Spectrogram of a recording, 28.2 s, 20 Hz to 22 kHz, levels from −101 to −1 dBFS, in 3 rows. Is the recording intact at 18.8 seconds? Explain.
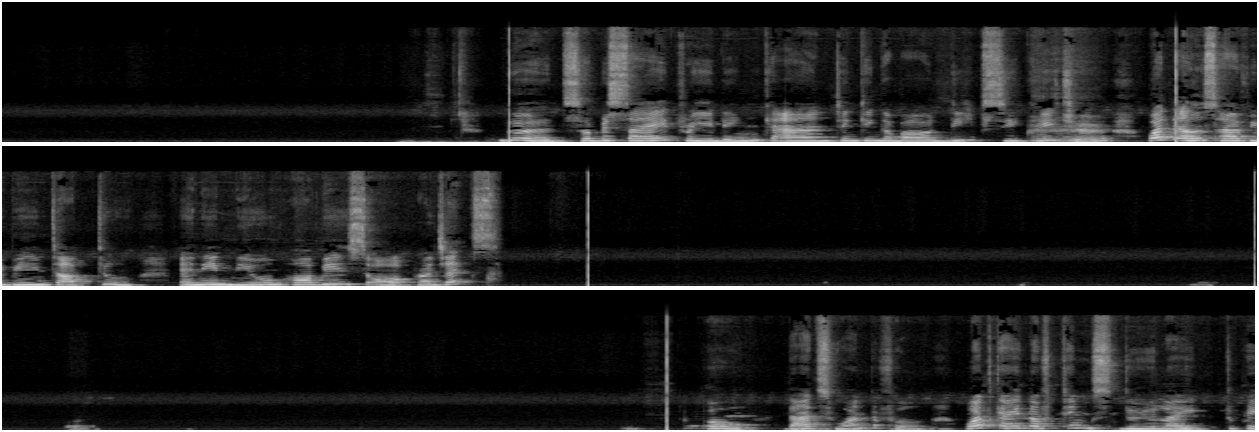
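No. At 18.80 s there is a sharp, loud click. This is a file header played as audio: a WAV piece was joined on without its header being stripped, so those few dozen header bytes play back as samples and snap.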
